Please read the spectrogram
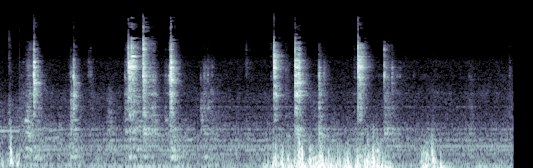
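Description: Open-end wrench clinking and tapping on the steel nuts and bolt at the base of an air compressor pump as they are turned, with dull knocks and rubbing between the clinks. The sound cuts off abruptly near the end.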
